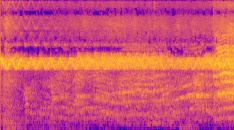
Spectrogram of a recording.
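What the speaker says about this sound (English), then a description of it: "This alarm is so annoying." A fire alarm sounding at a train club, a loud, piercing continuous electronic tone that persists throughout while people talk over it nearby.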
